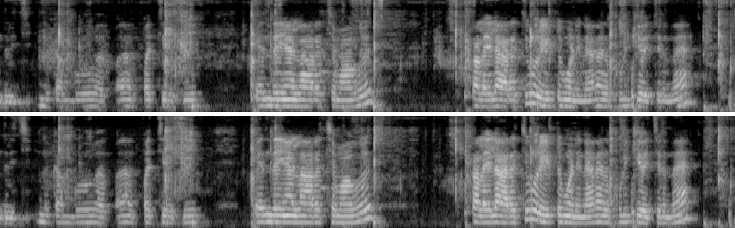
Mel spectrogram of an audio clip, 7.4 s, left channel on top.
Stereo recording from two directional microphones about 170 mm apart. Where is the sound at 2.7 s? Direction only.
Centre (ahead or behind).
